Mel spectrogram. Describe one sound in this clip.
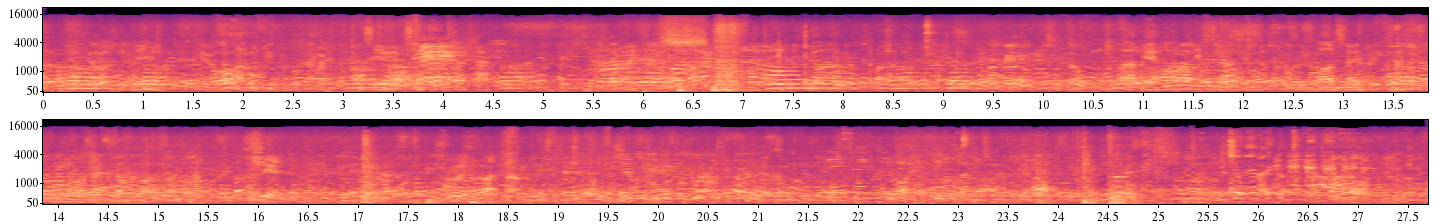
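Two grapplers scuffle and thud on a padded mat.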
